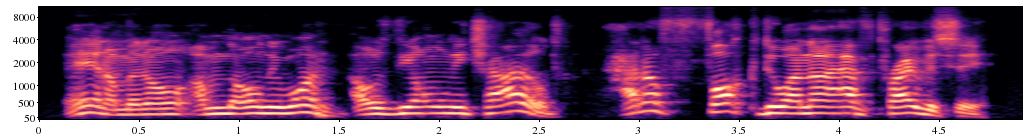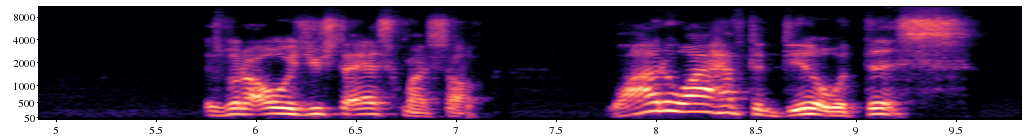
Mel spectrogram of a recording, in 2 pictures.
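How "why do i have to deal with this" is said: mock calm tone with underlying anger. Retelling a question to their mom: imitating a calm but angry tone. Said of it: "I used to say it very calmly".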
